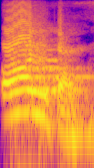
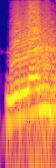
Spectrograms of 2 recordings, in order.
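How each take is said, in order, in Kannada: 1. ಇದನ್ನ ಒಂದು ಉಚ್ಚಾರಾಂಶ ಆಗಿ ಹೇಳ್ತಾರೆ, 'wont'. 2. ಇದನ್ನ ಎರಡು ಉಚ್ಚಾರಾಂಶ ಆಗಿ ಹೇಳ್ತಾರೆ, 'will-ent'. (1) "will plus not ಓಂಟ್" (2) "ವಿಲಂಟ್ ಅನ್ನಬಾರ್ದು"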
